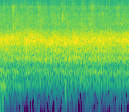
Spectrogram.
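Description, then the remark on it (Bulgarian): An audience applauds together, a dense and steady wash of many hands clapping at an even loudness throughout, with no distinct voices above it. “Имам ли хора, които имат опит в живота и могат да кажат тая проповед е абсолютната истина, която той човек ми проповядва, ако ръкопляскаш, ръкопляскаш, като че ти си един от тях.”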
